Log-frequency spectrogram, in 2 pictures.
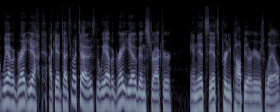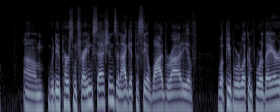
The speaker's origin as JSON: {"language": "English", "town": "Lewisburg", "region": "West Virginia", "country": "United States", "tie": "born or raised there", "said": "born and raised in Lewisburg. you know, native Greenbrier County"}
